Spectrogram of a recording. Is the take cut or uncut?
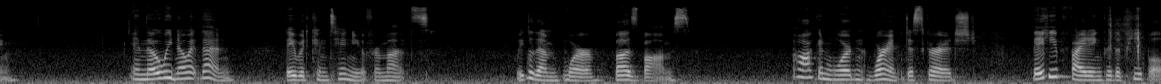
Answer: cut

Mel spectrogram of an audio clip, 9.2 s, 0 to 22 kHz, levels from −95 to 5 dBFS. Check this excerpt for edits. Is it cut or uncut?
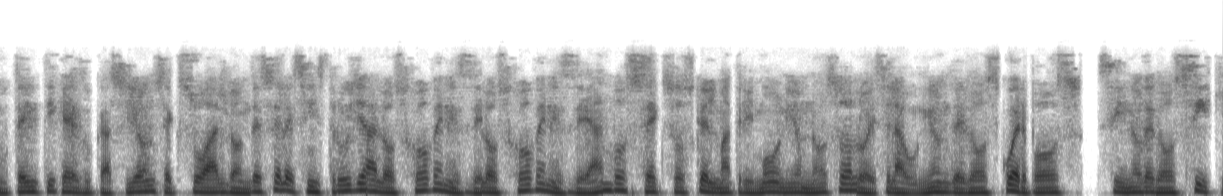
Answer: cut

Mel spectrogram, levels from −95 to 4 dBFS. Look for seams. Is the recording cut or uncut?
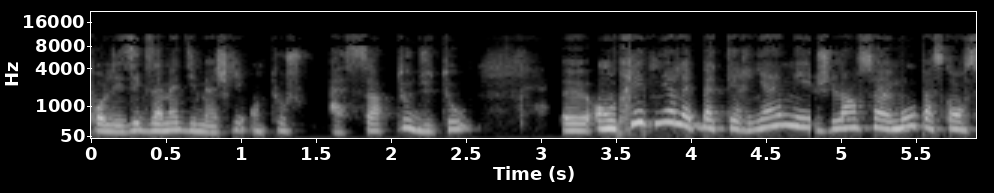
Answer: cut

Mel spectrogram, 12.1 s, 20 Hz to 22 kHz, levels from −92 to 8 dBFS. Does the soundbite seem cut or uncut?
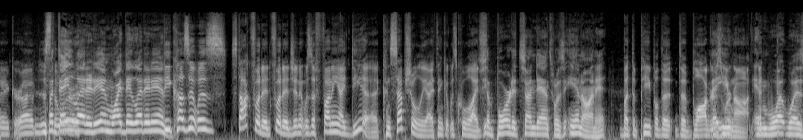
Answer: cut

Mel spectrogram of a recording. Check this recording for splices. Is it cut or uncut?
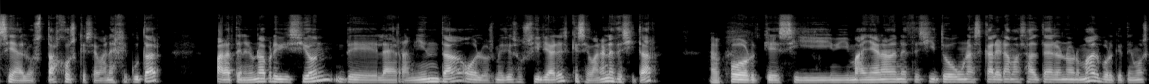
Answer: uncut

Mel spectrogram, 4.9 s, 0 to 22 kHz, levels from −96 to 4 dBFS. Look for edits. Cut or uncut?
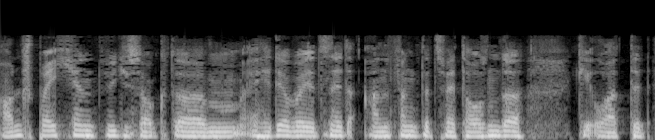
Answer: uncut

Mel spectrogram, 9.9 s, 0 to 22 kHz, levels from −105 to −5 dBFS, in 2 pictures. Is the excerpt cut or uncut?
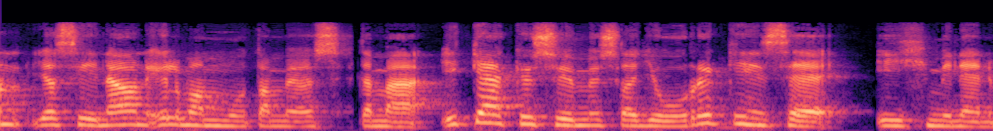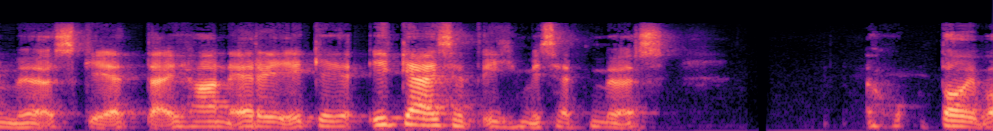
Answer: cut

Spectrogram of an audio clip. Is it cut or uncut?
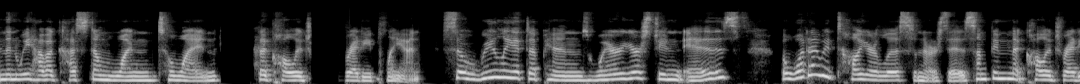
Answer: uncut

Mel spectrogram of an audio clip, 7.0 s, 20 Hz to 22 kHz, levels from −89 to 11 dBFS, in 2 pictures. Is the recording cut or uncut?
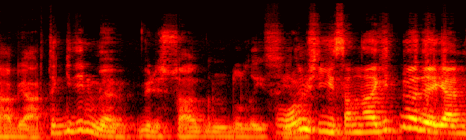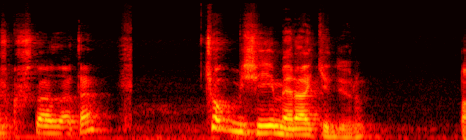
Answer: uncut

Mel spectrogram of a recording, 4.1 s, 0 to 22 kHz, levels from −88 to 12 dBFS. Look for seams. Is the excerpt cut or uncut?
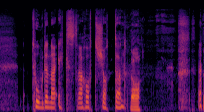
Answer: uncut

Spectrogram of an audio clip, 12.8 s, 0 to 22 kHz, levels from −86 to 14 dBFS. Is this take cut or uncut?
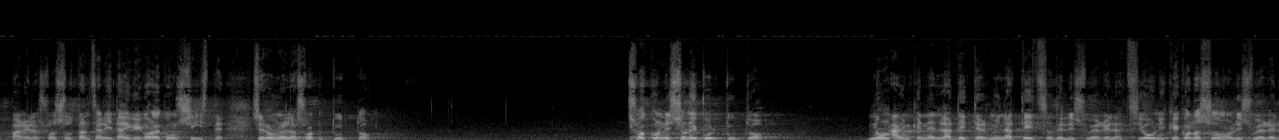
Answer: cut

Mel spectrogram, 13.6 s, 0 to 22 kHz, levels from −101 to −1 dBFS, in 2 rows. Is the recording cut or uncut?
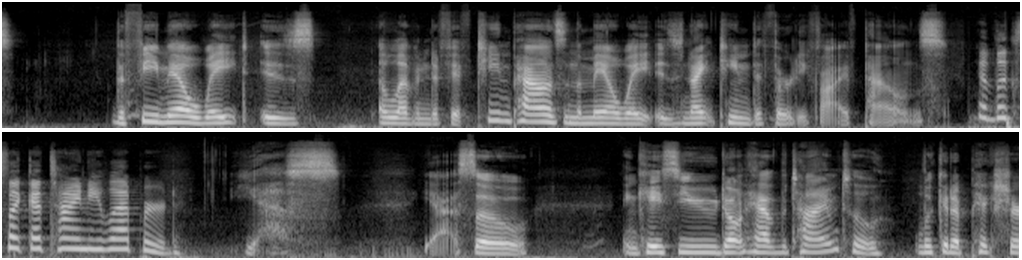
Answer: cut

